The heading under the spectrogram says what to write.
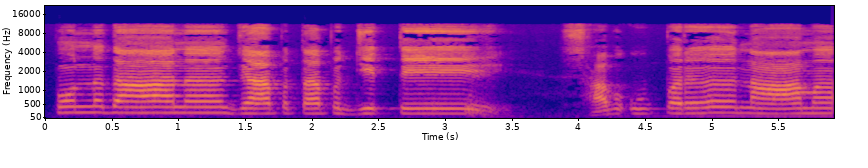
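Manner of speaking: measured, slow chanting of scripture; slow gurbani recitation. Acted. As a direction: intone each line slowly like kirtan. Chants further verses.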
